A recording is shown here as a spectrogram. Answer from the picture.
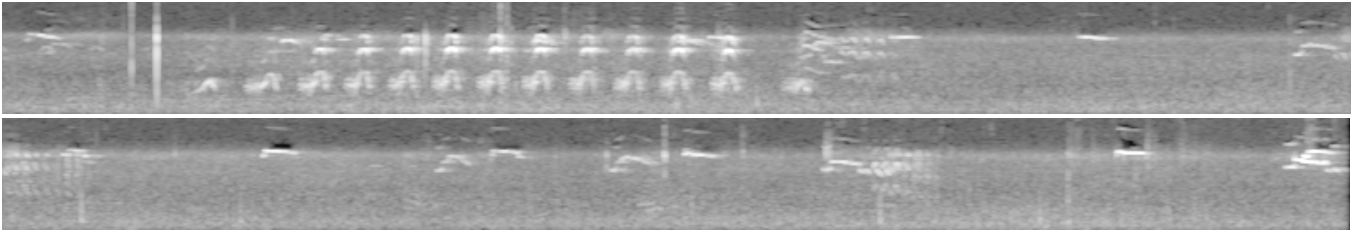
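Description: Birds calling: a fast run of about a dozen repeated pitched calls early on, then scattered short chirps. Underneath is a steady rush of surf and wind.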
